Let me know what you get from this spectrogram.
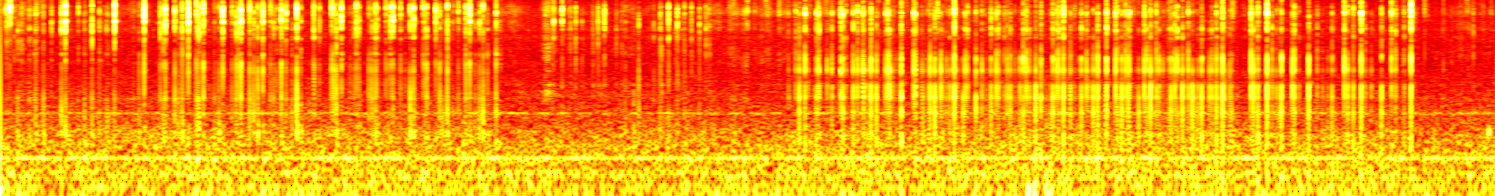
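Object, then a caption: Bar of soap. Long fingernails scratch quickly at a solid green bar of soap held in the hands, and the shavings pile up on a table. A dense, continuous run of rapid, gritty scrapes and light taps fills the clip, heavy in the low end, with a faint steady low hum underneath.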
